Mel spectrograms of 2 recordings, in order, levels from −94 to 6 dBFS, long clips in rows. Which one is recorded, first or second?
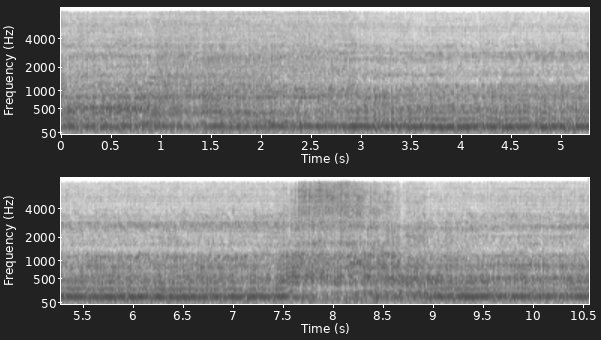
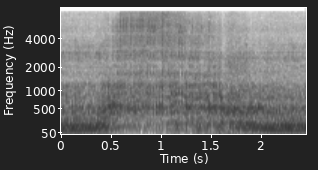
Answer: second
